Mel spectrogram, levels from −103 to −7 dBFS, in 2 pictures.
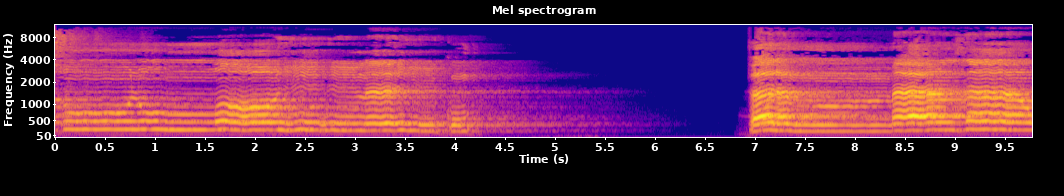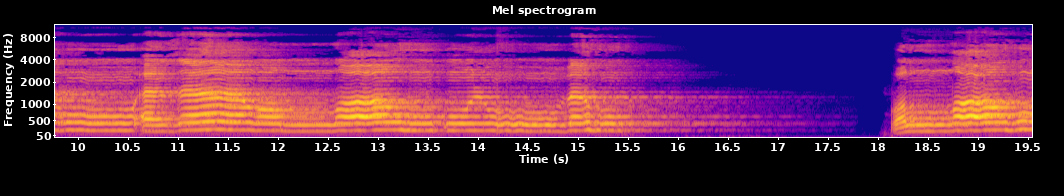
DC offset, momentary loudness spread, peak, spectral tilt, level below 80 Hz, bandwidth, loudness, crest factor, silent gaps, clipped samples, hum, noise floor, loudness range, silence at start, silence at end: under 0.1%; 14 LU; -2 dBFS; -2.5 dB/octave; -70 dBFS; 11 kHz; -21 LUFS; 20 dB; none; under 0.1%; none; -88 dBFS; 12 LU; 0 s; 0 s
